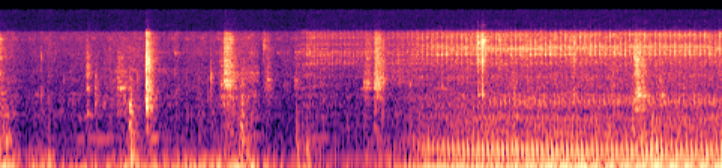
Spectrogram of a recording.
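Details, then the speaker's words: Samsung inverter refrigerator compressor after IPM fault diagnosis, running again with terminals swapped to correct rotation: a few clicks, then a steady, even low hum with no knocking or rattle; normal running. "escucha igual el desempeño del compresor está trabajando"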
